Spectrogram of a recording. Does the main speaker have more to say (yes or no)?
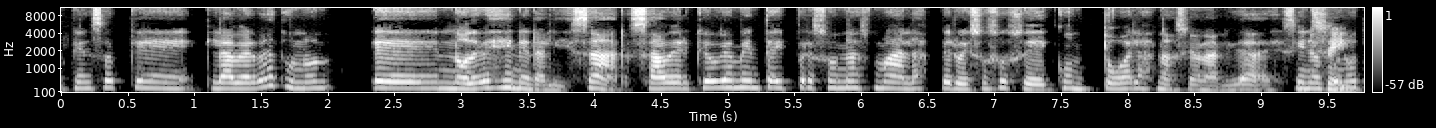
yes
